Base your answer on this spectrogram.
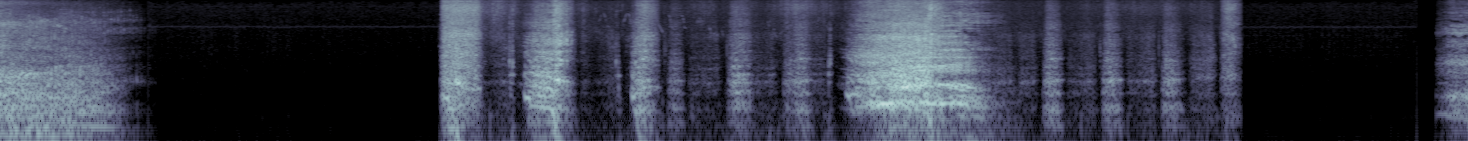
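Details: Short bear growl, then a stretch of scattered snorts, huffs and clicks leading into a loud, gravelly roar near the end, with quiet gaps between sounds.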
